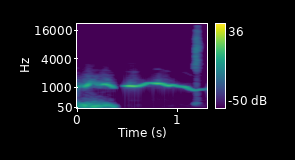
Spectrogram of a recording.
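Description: A person whistles a sustained, wavering tune solo, preceded by a short burst of low talk and a brief sharp click near the end; the melody sits close and clear.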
